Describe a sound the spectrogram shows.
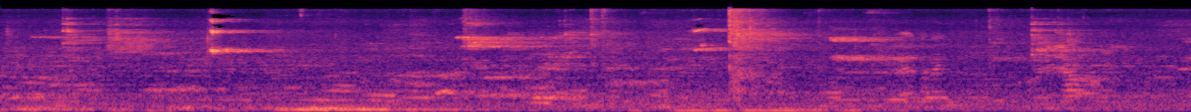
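A racket sharply strikes a shuttlecock several times in a large echoing hall.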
